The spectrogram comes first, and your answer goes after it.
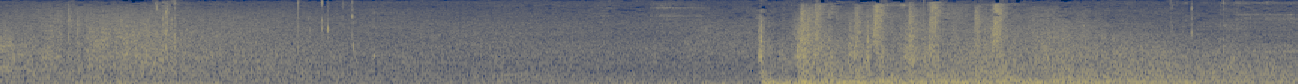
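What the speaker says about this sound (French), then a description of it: "Là, il tire sur le Richelieu." Battleship guns of the Kurfürst firing on the Richelieu in the World of Warships video game: a steady low rumble of gunfire and sea, then a louder, sharper volley of booms bursting in partway through and carrying on.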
